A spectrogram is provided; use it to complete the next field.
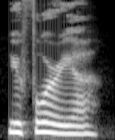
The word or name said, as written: euphoria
